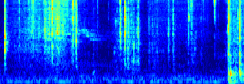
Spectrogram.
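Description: Cracked thin plastic flower pot being gripped and turned over by hand, its plastic crackling in a run of irregular clicks.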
